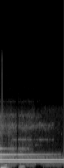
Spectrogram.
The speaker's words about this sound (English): He hurries to his bed as the chimes ring again. One. The hour is struck again by a large street clock.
